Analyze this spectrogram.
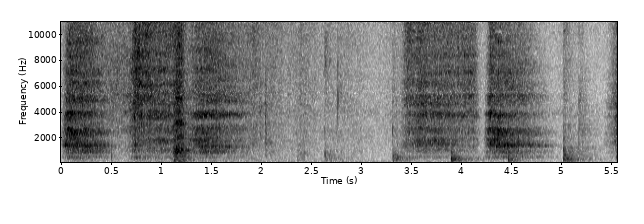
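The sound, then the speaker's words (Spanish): Agitated, heavy breathing from an old man in bed, a ragged run of many irregular breaths, some sharp and louder, others softer and drawn out, with no one speaking. “respira agitado”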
